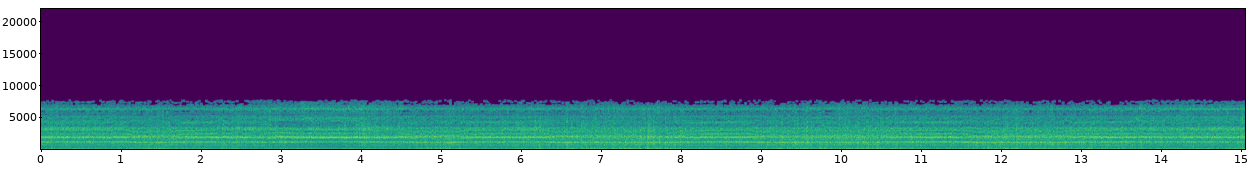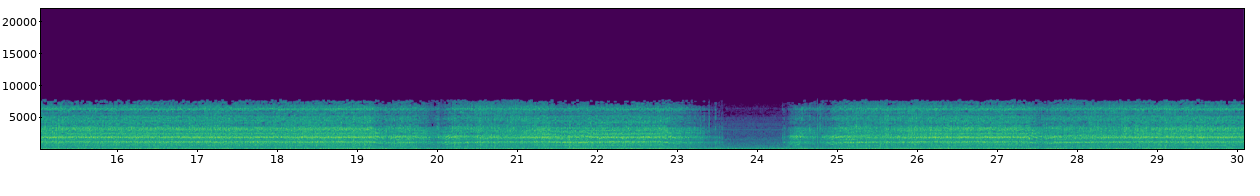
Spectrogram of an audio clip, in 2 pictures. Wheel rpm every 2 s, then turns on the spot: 160, 160, 160, 160, 160, 160, 160, 160, 160, 140, 140, 90, 80, 150, 160.
none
